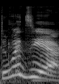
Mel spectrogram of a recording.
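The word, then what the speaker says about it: Dawidziak: DeWidziak.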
